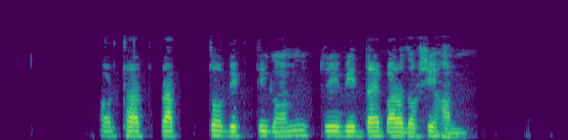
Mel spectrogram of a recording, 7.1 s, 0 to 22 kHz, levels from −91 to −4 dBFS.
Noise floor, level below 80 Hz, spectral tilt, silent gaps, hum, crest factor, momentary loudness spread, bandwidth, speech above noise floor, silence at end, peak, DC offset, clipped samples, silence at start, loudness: under -90 dBFS; -64 dBFS; -8 dB/octave; 1.94-1.98 s, 2.48-2.61 s; none; 20 dB; 11 LU; 7.4 kHz; over 69 dB; 1.3 s; -4 dBFS; under 0.1%; under 0.1%; 1.25 s; -22 LUFS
